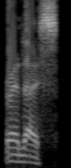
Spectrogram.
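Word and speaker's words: Brandeis: pronouncing the college right is it Brandis or brandise brandise okay you're the only Alum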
